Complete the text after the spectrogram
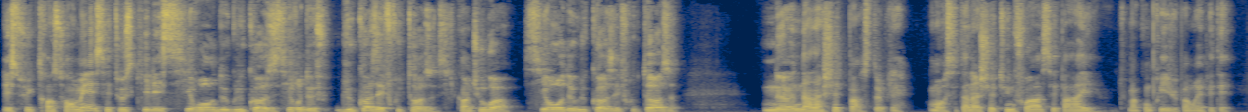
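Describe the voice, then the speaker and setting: A man's voice: mid-range voice, darkish tone. A man giving casual health advice to his viewers, talking informally and directly to them, often restarting his sentences. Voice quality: apologizes for his own pronunciation. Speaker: health and wellness video creator. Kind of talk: casual explanatory talk to camera.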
